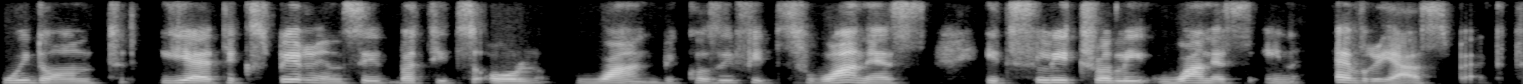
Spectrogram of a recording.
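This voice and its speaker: A middle-aged woman with an Israeli accent, speaking earnestly and haltingly as a participant on a video call. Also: lowish voice, fairly even intonation, no echo, studio quality.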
